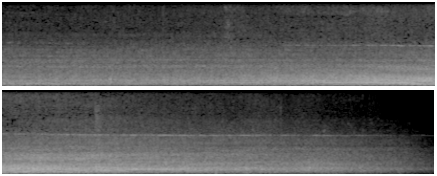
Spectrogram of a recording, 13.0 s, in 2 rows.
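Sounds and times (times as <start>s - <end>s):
electric train running past: 0.0s - 12.9s.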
